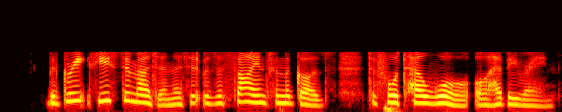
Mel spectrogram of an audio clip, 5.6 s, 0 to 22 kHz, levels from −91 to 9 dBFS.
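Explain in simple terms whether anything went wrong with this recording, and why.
Nothing went wrong here; the speech sounds as it should.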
